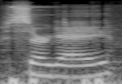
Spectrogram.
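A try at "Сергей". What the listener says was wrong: Just don't, not that much of an emphasis on the last part. Just Sergey.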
